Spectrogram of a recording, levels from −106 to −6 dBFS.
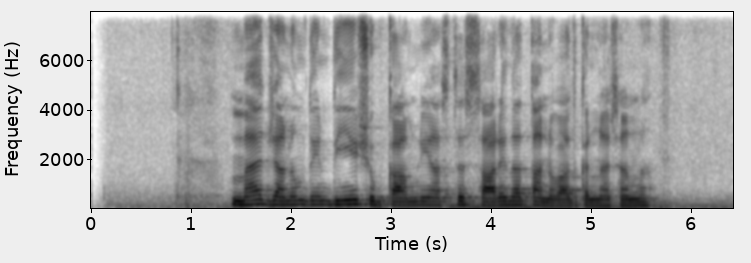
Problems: background sounds at intervals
